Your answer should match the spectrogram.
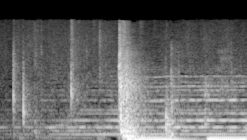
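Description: Suspenseful background music with a heavy low thud about a second in, after which a deep low drone is held.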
